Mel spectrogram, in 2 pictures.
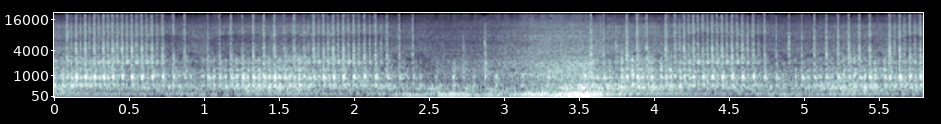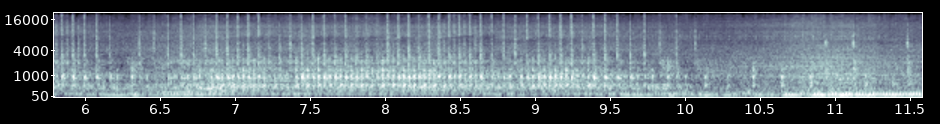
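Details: Steady, sharp knocking tapping at idle from a Jeep Grand Cherokee 4.7 V8 with 158,000 miles, seemingly from the passenger-side cylinder closest to the firewall; cause unknown.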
